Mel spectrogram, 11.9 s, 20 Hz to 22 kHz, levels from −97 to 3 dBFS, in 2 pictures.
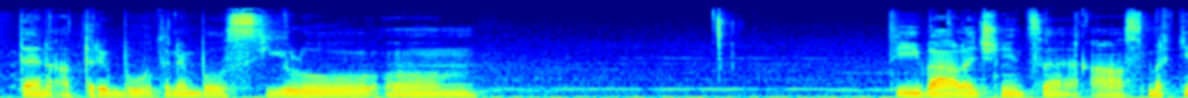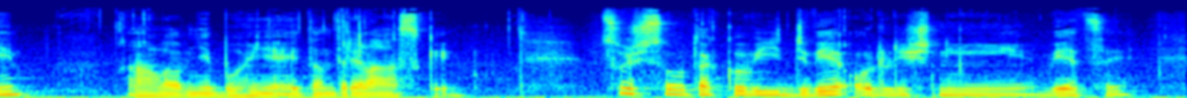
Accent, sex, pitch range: native, male, 115-135 Hz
